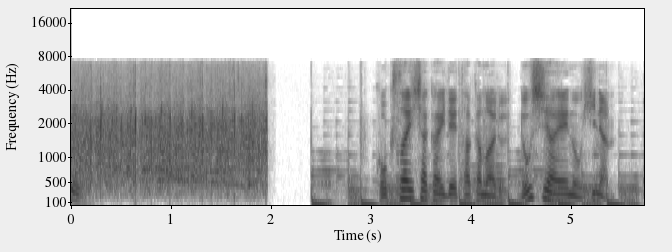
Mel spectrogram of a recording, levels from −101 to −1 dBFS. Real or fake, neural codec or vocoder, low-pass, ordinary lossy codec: real; none; 7.2 kHz; AAC, 48 kbps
